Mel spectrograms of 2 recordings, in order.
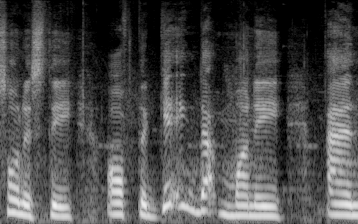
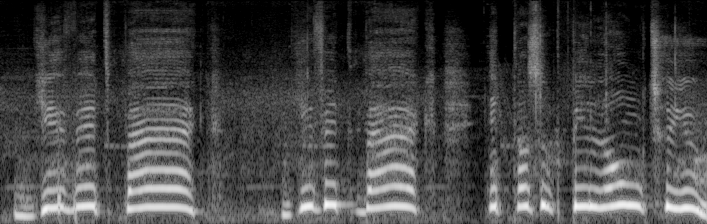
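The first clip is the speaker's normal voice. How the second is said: eerie put-on ghost voice, high and slow; 8 semitones higher than usual. Shouting between supermarket aisles at a guy, ghostly voice. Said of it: "in a very very ghostly voice".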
